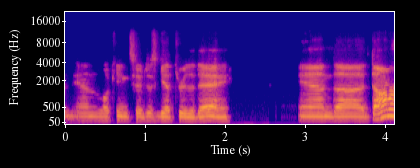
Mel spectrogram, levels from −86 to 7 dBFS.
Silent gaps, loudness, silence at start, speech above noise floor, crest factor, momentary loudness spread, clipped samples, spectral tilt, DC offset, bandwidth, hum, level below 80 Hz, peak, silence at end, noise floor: none; -21 LUFS; 0 s; 51 dB; 18 dB; 11 LU; under 0.1%; -5.5 dB/octave; under 0.1%; 12 kHz; none; -64 dBFS; -2 dBFS; 0 s; -70 dBFS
